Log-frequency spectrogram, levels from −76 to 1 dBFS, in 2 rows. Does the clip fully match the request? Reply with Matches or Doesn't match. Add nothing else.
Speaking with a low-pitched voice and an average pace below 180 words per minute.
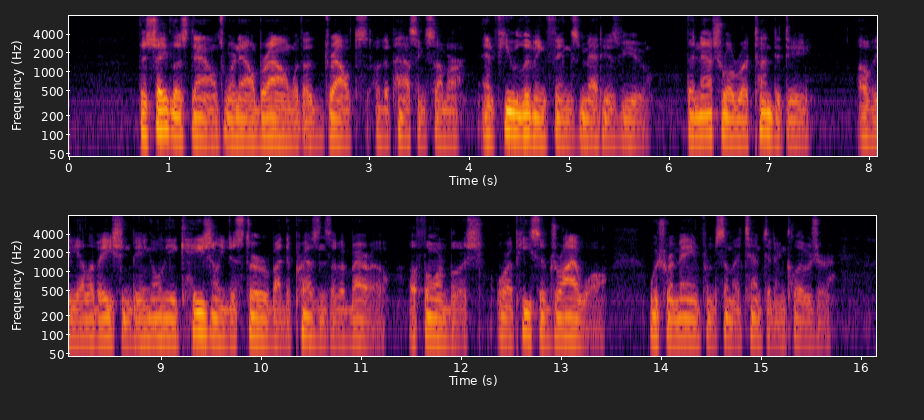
Doesn't match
